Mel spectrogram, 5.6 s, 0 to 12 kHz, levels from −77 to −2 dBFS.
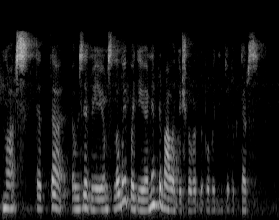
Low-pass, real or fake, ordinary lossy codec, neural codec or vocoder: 7.2 kHz; fake; MP3, 48 kbps; codec, 16 kHz, 4 kbps, FunCodec, trained on Chinese and English, 50 frames a second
